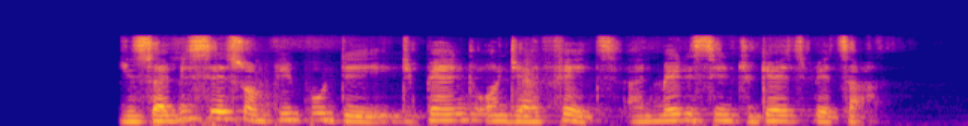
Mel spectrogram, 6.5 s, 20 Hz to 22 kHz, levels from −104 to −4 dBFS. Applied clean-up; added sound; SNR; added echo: neural mask model DeepFilterNet 3.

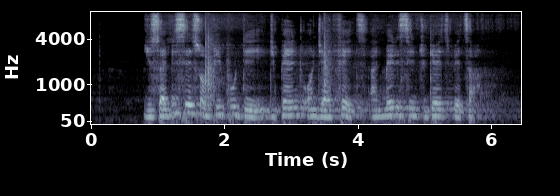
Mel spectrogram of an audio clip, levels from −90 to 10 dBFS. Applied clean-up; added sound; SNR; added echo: none; Clapping; 15 dB; reverberation time 1.1 s.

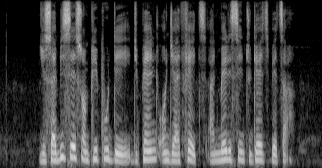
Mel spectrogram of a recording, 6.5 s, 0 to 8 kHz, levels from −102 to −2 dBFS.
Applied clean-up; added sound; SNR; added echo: none; none; none; none.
